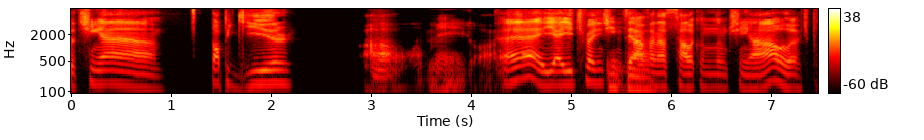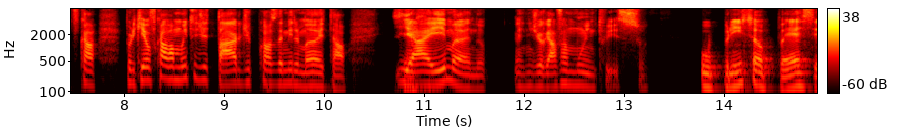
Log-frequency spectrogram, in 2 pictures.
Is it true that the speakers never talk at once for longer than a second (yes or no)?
yes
